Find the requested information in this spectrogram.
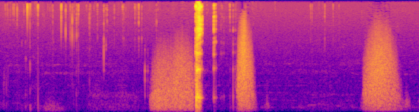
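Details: Person with hiccups breathing on the camera: a sharp hiccup click between breathy exhalations close to the microphone.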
